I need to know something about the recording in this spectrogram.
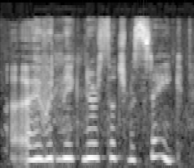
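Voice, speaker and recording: A woman playing a sly, theatrical supervillain inventor in an ASMR audio roleplay, speaking softly with pompous, taunting phrasing and often dropping toward a whisper. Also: extremely high pitch, steady tone, normal speed. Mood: flustered, indignant. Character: gloating female supervillain inventor, sly, theatrical, secretly smitten.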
